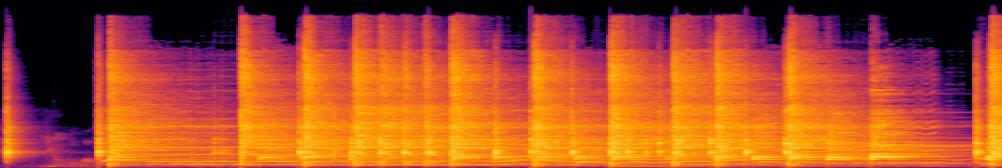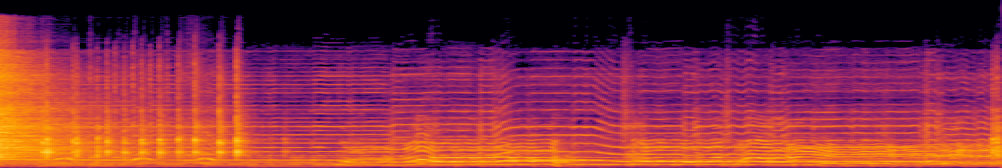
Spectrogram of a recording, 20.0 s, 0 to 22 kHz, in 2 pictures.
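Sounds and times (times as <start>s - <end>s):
wooden clappers: 0.0s - 0.3s, 1.0s - 12.8s, 19.8s - 20.0s
drum and cymbals striking: 1.0s - 12.8s
sustained melodic instrument: 1.0s - 20.0s.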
